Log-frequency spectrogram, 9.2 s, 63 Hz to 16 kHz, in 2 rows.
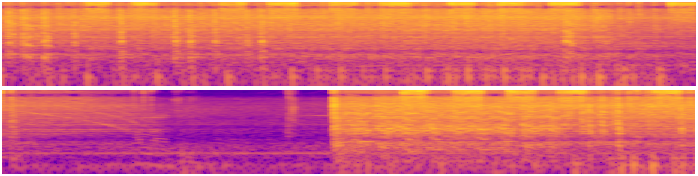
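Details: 1994 Ford F-150 parked seized for 7 years, fresh gas, primed fuel line: rapid cranking, a pause, then cranking again without catching; loose distributor throwing ignition timing off, fixed by tightening it.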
